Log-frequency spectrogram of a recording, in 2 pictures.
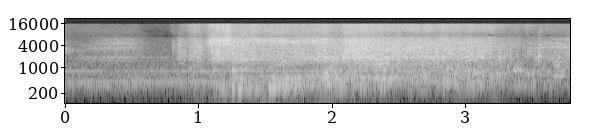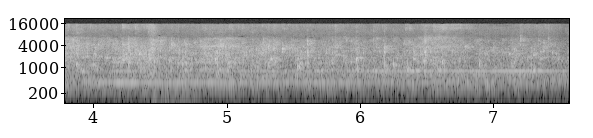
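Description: Water rushes and swirls down a small toilet bowl drain.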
